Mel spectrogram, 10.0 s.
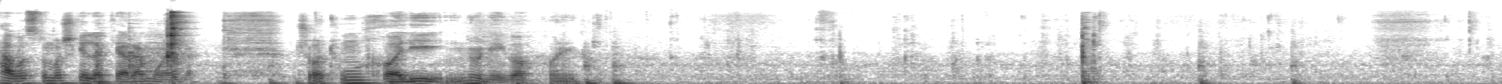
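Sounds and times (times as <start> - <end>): person chewing: 4.2 - 10.0.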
